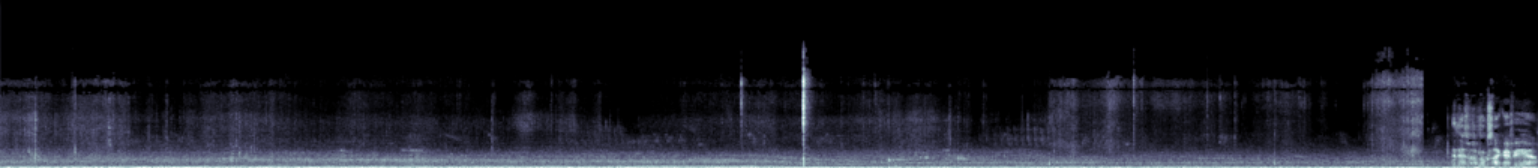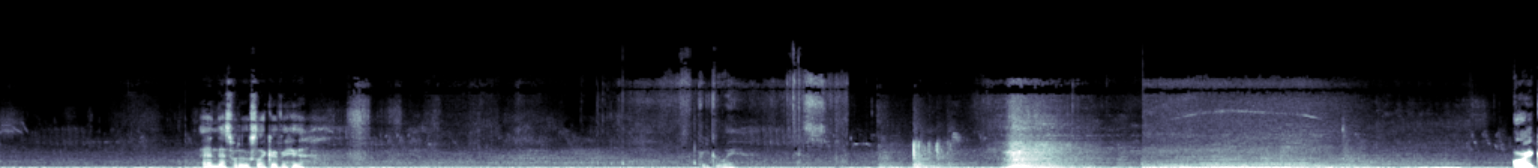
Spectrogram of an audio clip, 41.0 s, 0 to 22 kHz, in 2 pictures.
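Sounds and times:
leaves and branches rustling: 0.0s - 19.0s, 25.2s - 31.8s
man whispering: 19.3s - 20.9s, 29.5s - 31.8s.

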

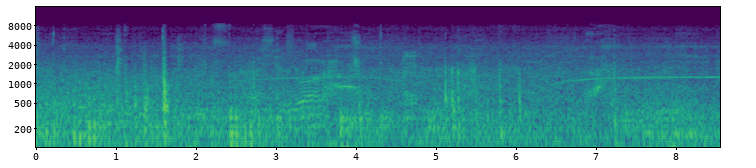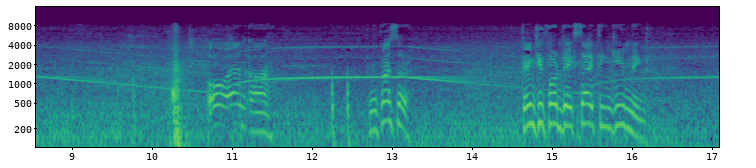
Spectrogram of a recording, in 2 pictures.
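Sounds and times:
siren wailing: 0.0s - 17.0s.

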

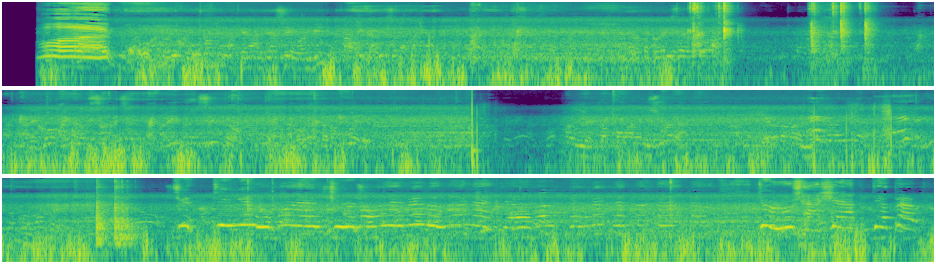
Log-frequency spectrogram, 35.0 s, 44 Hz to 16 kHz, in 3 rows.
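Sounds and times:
indistinct voices: 0.4s - 2.8s
small child crying: 0.5s - 1.4s
young children's voices: 25.4s - 34.8s.

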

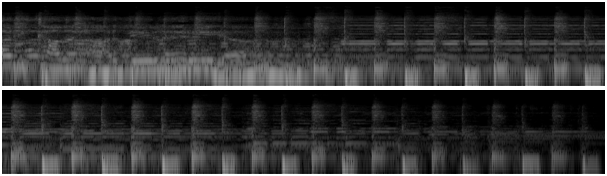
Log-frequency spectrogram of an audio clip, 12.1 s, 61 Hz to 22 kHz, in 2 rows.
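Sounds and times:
drum and bass beat: 0.0s - 12.0s
electronic keyboard playing: 0.0s - 12.0s.

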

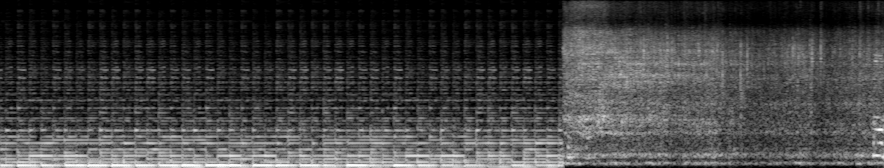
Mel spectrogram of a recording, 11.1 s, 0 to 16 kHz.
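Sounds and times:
food sizzling in a pan: 7.0s - 11.0s.

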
